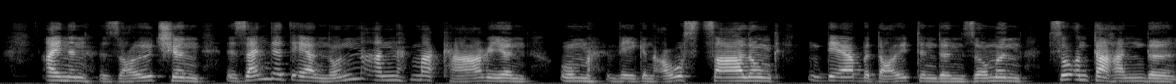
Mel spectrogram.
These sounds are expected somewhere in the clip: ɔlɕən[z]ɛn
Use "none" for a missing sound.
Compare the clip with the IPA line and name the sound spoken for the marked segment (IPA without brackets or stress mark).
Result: z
